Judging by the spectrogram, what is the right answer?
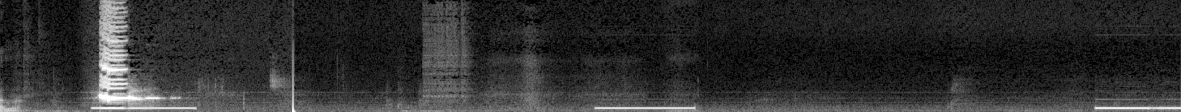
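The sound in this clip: A phone line gives a ringback tone on a call that goes unanswered: three steady, mid-pitched tones, each about a second long, spaced by roughly five seconds of silence. A brief burst of noise and a sharp click come early on.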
